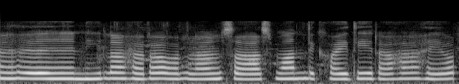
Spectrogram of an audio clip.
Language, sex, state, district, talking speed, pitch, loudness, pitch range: Hindi, female, Chhattisgarh, Sukma, 145 wpm, 260 Hz, -14 LUFS, 250-265 Hz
